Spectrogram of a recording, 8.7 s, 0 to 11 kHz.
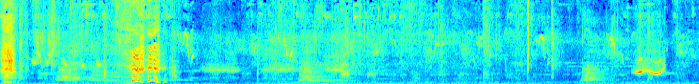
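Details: Kratos the Belgian Malinois, running on June 15, 2021, gives a wavering, pitch-bending whine in the second second, soft muffled noises through the middle, and a short rising yelp near the end.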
